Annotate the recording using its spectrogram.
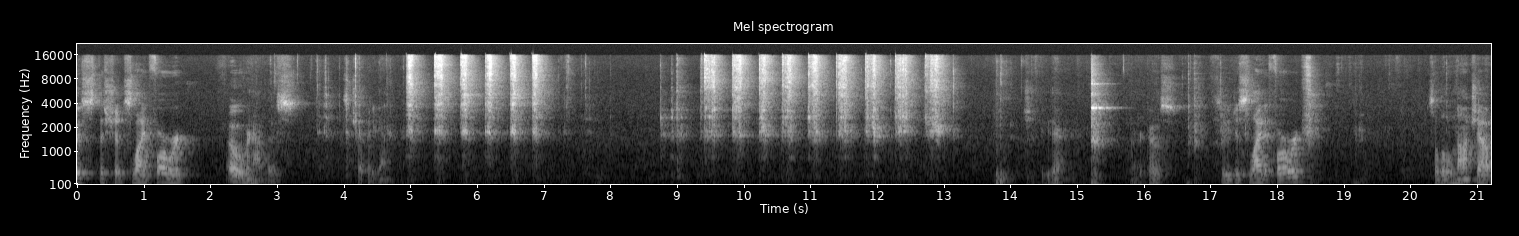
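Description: Metal gun parts click and snap together.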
